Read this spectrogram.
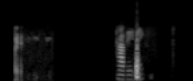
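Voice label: police department Dispatch, scanner; Mesa PD; 1 Fiesta Dispatch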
